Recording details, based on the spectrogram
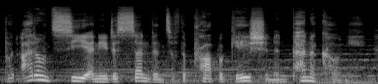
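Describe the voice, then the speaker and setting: A man voicing a calm, reserved, analytical young video game hero with a serious, level-headed delivery. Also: medium pitch, a little fast, natural voice. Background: game soundtrack music.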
